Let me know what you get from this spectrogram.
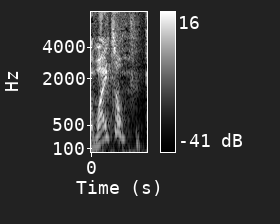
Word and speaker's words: Weitzel: Is it Weitzel? – Weitzel. – Weitzel, I'm pretty sure. – I think it's Weitzel. – We spell it different. – Yeah. – Oh, we do? – W-E-I-T-Z-E-L. Weitzel. – So how is this one spelled? – W-H-I-T-Z-E-L. – Oh, Weitzel. – W-S-E-L.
